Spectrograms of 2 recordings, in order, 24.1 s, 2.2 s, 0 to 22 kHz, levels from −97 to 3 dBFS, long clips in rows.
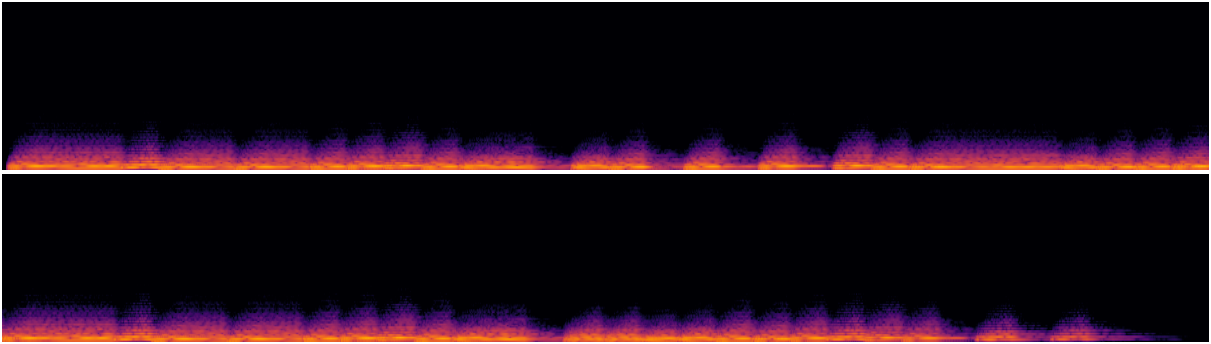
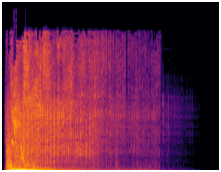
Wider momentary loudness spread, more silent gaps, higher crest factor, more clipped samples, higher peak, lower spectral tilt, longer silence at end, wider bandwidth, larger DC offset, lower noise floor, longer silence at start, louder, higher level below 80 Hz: second, 8 LU vs 22 LU; neither; about the same, 12 dB vs 16 dB; neither; second, -12 dBFS vs 0 dBFS; first, -6.5 dB/octave vs -3.5 dB/octave; about the same, 1.1 s vs 1.2 s; second, 3.6 kHz vs 19 kHz; neither; first, -77 dBFS vs -63 dBFS; about the same, 0.05 s vs 0.05 s; second, -24 LUFS vs -14 LUFS; second, -80 dBFS vs -16 dBFS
